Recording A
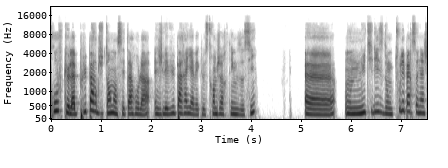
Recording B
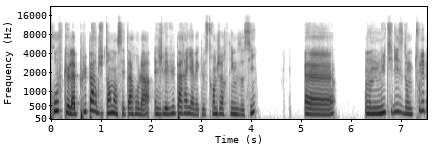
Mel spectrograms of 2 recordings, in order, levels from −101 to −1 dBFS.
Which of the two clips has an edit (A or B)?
A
